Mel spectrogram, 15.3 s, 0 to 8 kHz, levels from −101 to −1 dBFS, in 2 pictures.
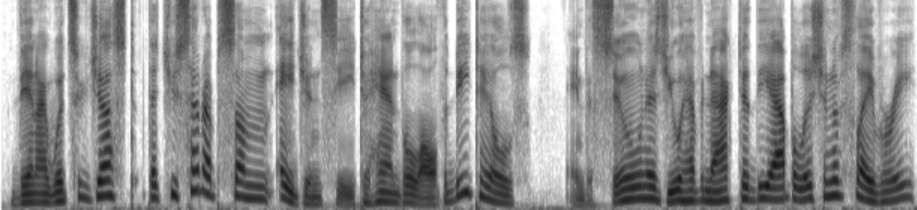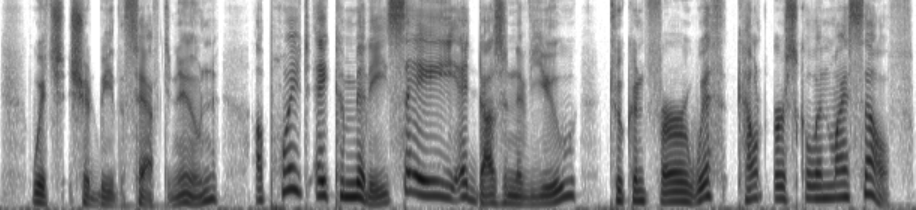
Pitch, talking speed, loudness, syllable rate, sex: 145 Hz, 180 wpm, -18 LUFS, 4.9 syllables/s, male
